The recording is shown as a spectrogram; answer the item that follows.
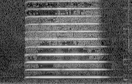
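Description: A single clear violin note on the E string, played by the fourth finger, swells in and holds steady for about a second and a half before stopping. It is bright, clean and alone in a quiet room.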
